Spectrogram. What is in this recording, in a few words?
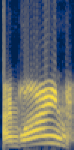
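blinded, swat female; vo; Counter Strike Model Pack; CS:GO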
